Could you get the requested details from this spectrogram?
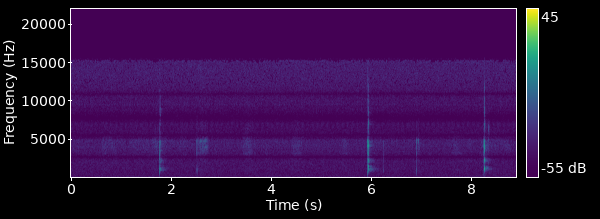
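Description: Three sharp, brief hiccup clicks a few seconds apart over quiet room noise, a slow irregular run of hiccups.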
